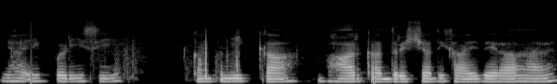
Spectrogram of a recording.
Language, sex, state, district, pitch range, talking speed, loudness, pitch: Hindi, male, Uttarakhand, Uttarkashi, 135-145 Hz, 130 wpm, -22 LUFS, 140 Hz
